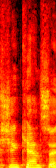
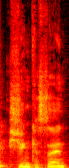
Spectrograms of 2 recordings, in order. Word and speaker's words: Shinkansen: around a little bit because I want the Shinkansen is going straight into the station but we've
